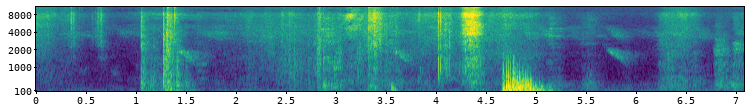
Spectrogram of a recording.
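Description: Hard plastic knocks and rubs as a toy pistol is picked up and turned over.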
